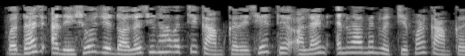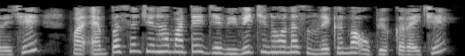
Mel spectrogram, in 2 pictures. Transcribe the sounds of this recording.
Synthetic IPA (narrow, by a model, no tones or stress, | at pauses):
bəd̪ʱãd͡ʒad̪eʃod͡ʒeɖɔləɾt͡ʃinɦaʋət̪ːt͡ʃekamkəɾet͡ʃʰet̪eʔə̰lainɛnʋajɾmẽɳʈʋət̪ːʃepəɳkamkəɾet͡ʃʰepəɳɛmpəɾsənt͡ʃinɦamaʈed͡ʒeʋiʋid̪̚t͡ʃinɦonasə̃nɾekʰənmãupjoɡ̚kəɾajt͡ʃʰe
